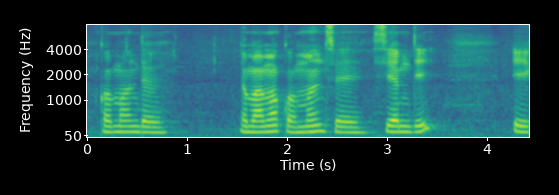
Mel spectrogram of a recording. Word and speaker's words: Cmder: Il s'agit de Commander, mais ici Commander s'écrit CMDER, comme ça, Commander.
